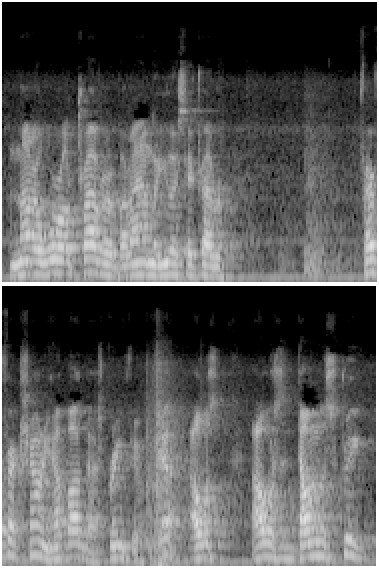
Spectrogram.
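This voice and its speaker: Spanish-native guy teaching english on a live, repeats stuff slowly, faint hum behind. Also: on the high side, a bit bright. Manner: bilingual, repeats phrases slowly for learners. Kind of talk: casual livestream chat with viewers. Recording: roomy echo, faint ambience.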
